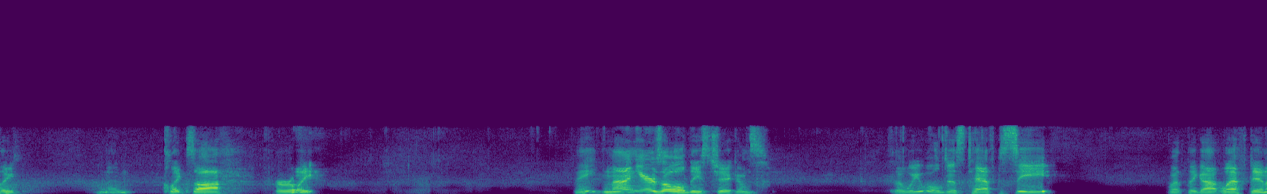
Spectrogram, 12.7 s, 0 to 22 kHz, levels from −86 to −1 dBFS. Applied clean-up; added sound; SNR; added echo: neural mask model Resemble Enhance denoiser.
